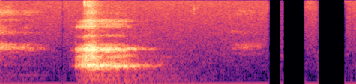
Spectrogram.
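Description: A woman's short, breathy exhale of effort, under half a second long, about half a second in; otherwise near silence.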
